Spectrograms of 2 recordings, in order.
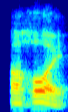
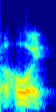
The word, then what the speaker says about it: ahoj: Beer, please, Yeah, and like, and what hi, do hi, how, hi is people say ciao or they say ahoy, AHOJ. J's are like like pronounced ahoy as Y's.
